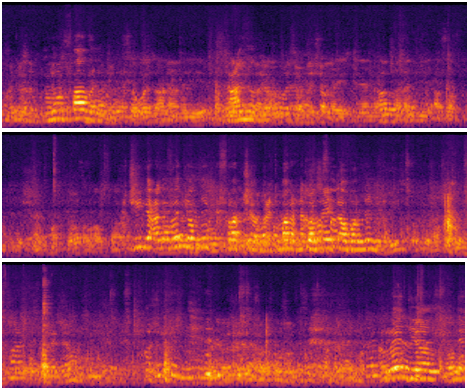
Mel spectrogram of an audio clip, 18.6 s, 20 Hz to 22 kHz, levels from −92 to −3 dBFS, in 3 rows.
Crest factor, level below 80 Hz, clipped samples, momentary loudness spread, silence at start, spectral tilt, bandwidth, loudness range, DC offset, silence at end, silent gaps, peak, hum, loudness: 20 dB; -72 dBFS; under 0.1%; 16 LU; 0 s; -5 dB/octave; over 20 kHz; 10 LU; under 0.1%; 0 s; none; 0 dBFS; none; -20 LUFS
